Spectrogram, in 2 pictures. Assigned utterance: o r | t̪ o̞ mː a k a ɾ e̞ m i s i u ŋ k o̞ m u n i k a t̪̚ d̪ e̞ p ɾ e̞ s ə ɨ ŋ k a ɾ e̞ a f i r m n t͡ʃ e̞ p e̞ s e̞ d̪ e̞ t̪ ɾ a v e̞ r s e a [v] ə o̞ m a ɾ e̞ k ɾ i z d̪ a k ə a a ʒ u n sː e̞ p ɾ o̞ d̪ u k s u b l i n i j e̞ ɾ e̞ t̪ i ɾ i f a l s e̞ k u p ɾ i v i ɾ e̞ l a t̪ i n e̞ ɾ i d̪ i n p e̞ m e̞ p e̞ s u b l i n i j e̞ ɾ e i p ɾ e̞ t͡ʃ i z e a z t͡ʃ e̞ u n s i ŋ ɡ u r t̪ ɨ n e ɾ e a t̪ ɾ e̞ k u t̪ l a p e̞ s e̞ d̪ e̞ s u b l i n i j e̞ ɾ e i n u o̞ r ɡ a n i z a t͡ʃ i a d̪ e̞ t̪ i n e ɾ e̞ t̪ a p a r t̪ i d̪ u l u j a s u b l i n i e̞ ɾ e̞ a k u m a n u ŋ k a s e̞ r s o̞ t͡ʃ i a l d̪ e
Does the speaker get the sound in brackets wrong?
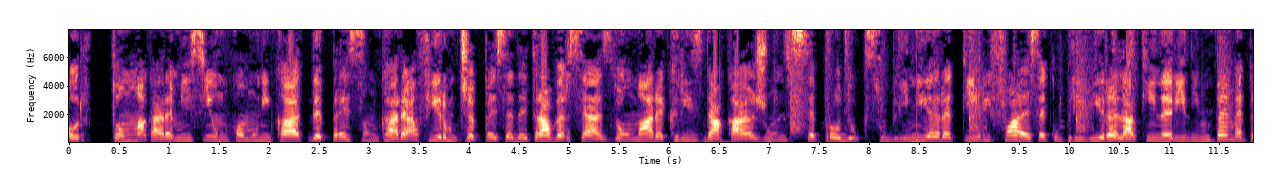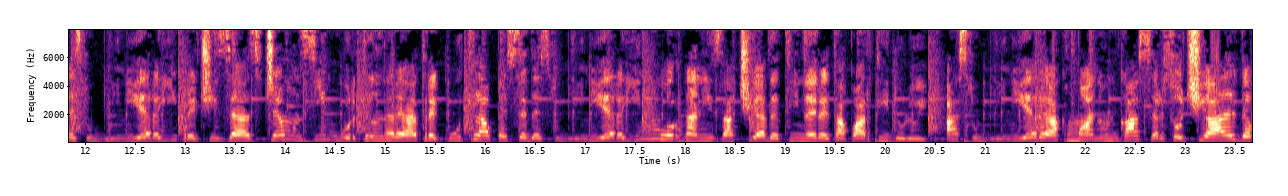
yes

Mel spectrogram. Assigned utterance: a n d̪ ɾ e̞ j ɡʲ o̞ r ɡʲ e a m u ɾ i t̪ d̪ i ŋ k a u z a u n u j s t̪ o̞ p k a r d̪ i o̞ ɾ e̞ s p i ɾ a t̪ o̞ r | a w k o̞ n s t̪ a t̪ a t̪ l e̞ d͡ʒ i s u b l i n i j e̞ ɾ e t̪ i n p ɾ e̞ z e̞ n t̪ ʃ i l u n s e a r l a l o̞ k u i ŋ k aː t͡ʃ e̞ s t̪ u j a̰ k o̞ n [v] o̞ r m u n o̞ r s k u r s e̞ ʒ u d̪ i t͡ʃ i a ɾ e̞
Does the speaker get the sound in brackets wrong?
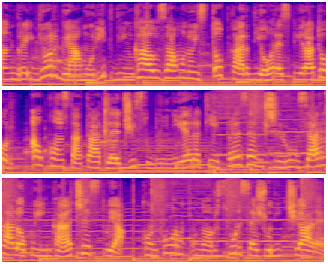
yes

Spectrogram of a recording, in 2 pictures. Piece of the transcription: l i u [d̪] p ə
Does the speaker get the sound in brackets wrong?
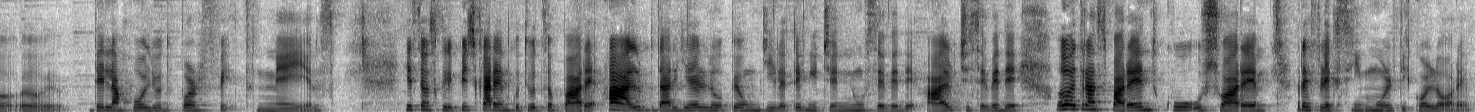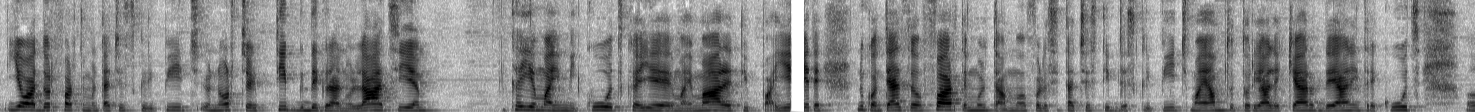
no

